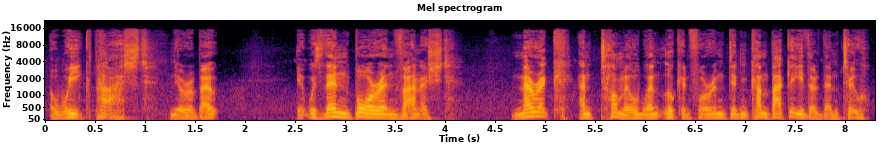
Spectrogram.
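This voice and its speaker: Game villager: fearful, deferential peasant, husky and creaky, storytelling delivery, close dry sound. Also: male voice, mid-range voice, expressive, a little slow, a bit bright, no echo, exaggerated voice. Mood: uneasy recounting. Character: fearful, deferential male peasant villager warning of a bog monster. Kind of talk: video game character acting.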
